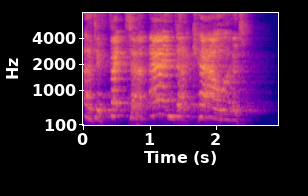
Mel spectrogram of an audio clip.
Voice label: Sight Lost Shout, Male, en; Battle; Barks; Dialog; Sinecure Banneret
